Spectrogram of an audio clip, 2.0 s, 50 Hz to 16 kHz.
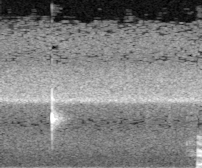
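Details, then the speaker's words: GM 4L60-E transmission electronic shift solenoid, removed from a Tahoe, bench-tested on a 9-volt battery (polarity doesn't matter): two crisp clicks as the plunger snaps over, solenoid passes. "gonna just connect it to the 9-volt battery it doesn't matter positive negative and you just listen for a clicking sound"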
